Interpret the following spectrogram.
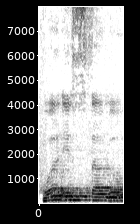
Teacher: Wa istabra qaf kita matikan ya, atau mati alif istilahnya, maka harus dipantulkan karena qaf ini bagian dari huruf qalqalah yang memiliki sifat tebal, maka pantulannya pun harus terdengar tebal ya, jangan menjadi tipis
